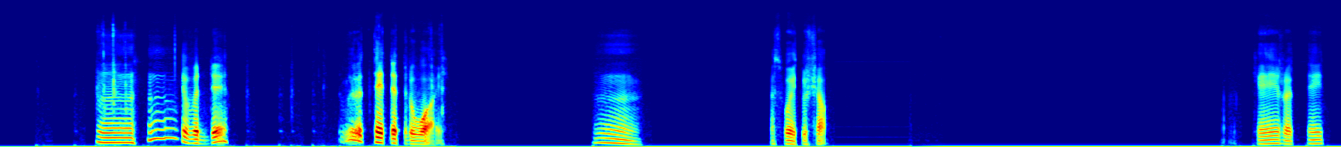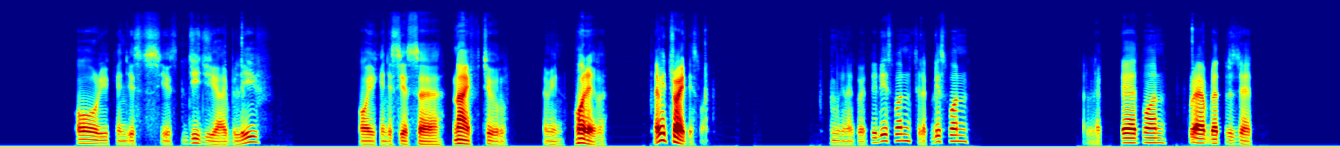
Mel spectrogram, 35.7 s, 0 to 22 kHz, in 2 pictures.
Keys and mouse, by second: 0.7 shift+middle click, 1.3 g, 3.3 middle click, 4.0 middle click, 20.4 shift+middle click, 21.2 shift+middle click, 26.5 Tab, 27.2 1, 28.8 Tab, 30.0 click, 32.5 click, 33.5 g.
